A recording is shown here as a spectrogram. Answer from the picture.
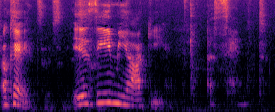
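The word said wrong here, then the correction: Issey: Is that how you pronounce it? Izzy? – A scent. Yeah, no, that's Izzy Miyake. – Issei. Issei.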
